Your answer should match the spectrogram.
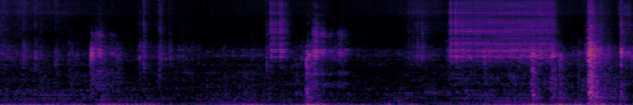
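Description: ZUD passenger lift running with a low rumble, with several sharp clicks and a heavy knock about four seconds in, then its doors sliding and clattering with a run of clicks near the end as the car reaches the landing.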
